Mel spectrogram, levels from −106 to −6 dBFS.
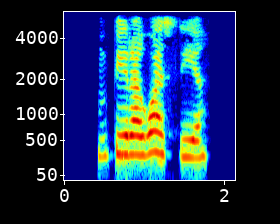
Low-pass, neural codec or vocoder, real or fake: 5.4 kHz; none; real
